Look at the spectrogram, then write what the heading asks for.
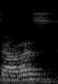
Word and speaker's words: sauna: My heritage is Finnish. That's where saunas come from. So I can't bring myself to say it the way you say it in America. How do you say it? Not Massachusetts. Sauna. Sauna.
